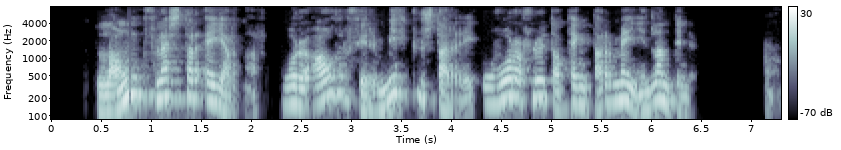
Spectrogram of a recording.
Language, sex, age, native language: Icelandic, male, 30-39, Icelandic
